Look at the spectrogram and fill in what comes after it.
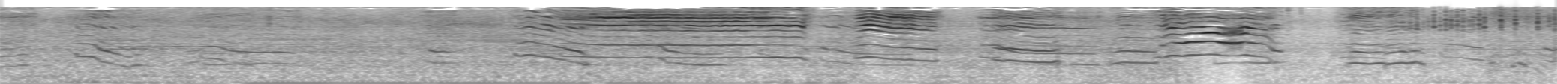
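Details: Chihuahua puppies from Edmond, Oklahoma whining in thin, high cries that slide down in pitch, some wavering, calls tumbling together in short runs, over a steady background hum.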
